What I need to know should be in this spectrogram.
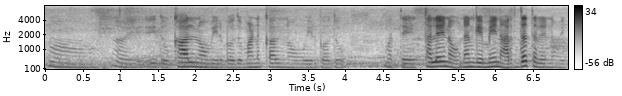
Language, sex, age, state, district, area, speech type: Kannada, female, 30-45, Karnataka, Bangalore Rural, rural, spontaneous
